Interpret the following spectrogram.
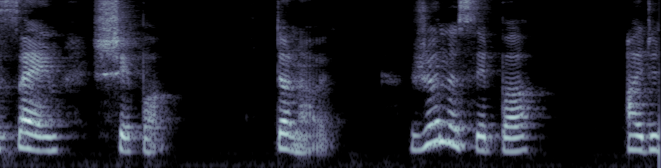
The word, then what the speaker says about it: je ne sais pas: And if you don't know something, then you want to say je ne sais pas. Je ne sais pas. And notice that the final S's are silent, like they normally are in French.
